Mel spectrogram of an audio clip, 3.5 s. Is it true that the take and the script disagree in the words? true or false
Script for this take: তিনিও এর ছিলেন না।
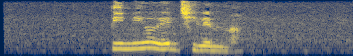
false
